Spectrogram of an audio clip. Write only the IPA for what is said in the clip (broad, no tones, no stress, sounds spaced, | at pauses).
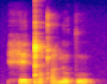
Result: h e ǃ o qʼ e n ʊ k u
